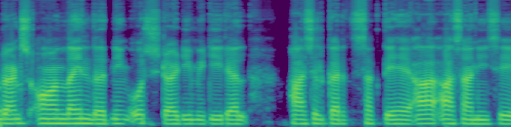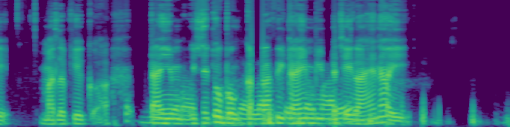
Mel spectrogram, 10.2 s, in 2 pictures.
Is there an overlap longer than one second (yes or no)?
yes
